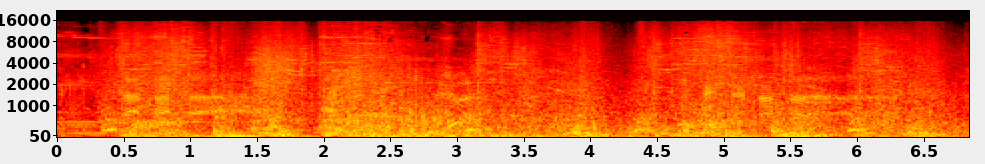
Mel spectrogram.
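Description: Sword blows and magic blasts clash in a fast fight.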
